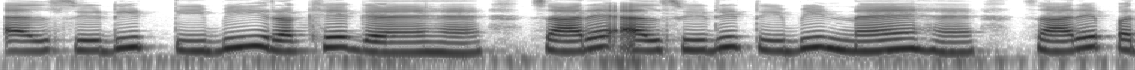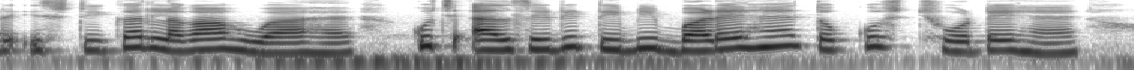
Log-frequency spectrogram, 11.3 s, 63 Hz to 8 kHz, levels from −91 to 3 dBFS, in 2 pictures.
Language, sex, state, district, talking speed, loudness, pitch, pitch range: Hindi, female, Jharkhand, Garhwa, 130 wpm, -19 LUFS, 250 Hz, 235-285 Hz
